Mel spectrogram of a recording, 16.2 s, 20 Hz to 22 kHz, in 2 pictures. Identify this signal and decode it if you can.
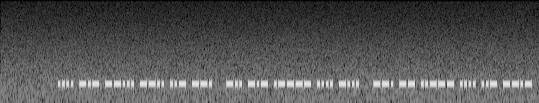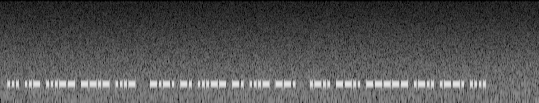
Morse code, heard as a keyed tone, machine-sent, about 37 wpm, 680 Hz. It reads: HK7ZUG DK1HB GM2HUQ SU3QV CN3NVG LZ0LPH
